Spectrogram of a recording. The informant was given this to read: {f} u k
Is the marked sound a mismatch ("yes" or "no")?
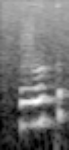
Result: yes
